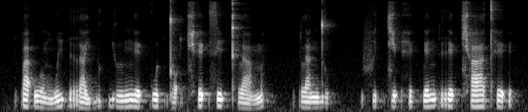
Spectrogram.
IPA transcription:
p a˥˩ ʔ w o˩˦ m w i˥˩ ʔ r a˩˦ j b ɯ˥˩ k̚ j ɯː˦˥ ŋ e˦˥ ʔ k w ɯ˥˩ k̚ d ɔ˨˩ ʔ t͡ɕʰ e˦˥ ʔ s i˦˥ ʔ kʰ l a˩˦ m | p l a˦˥ n d u˨˩ k̚ | f i˦˥ t̚ t͡ɕ e˦˥ ʔ h e˥˩ k̚ l e˥˩ n p r e˥˩ ʔ t͡ɕʰ aː˥˩ tʰ e˥˩ ʔ

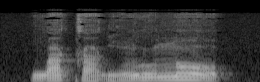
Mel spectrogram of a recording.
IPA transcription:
w a˧ k a˨ ɡ ũ˨˦ l u˦ n ɔ̃˦˨

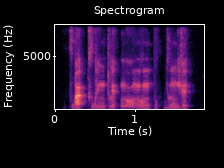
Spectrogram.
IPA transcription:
k w a˦˥ t̚ k w i˧ n p l e˨˩ k̚ ŋ ɔː˨˩ m o˦˥ m p u˦˥ k̚ j ɯ˥˩ ŋ j e˥˩ k̚

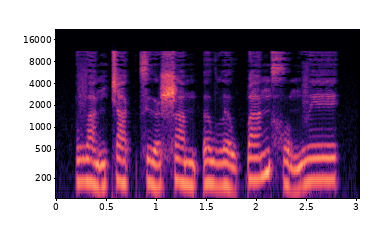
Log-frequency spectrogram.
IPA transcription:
v a˨˩˨ ŋ c a˨˩ k̚ s ɨ˨˩˨ ə̯ ʂ a˨˩ m ʔ ə˨˩ w l ə˨˩˨ w ɓ a˧˥ ŋ x o˨˩˨ ŋ v e˧

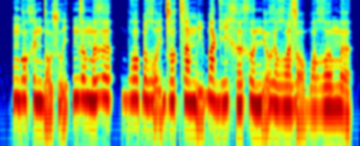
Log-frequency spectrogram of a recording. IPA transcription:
ŋ ɡ ɔ x ʏ n d ɔ̰ sʷ ḭ | n z ɤ m ə ɣ ə | bʱ ɔ ɓ ə ʁʷ ḭ d͡z ɔ t͡s a m ḭ b a ɡʱ i x ə x ɤ nʲ ɔ̰ ɣ ʏ ʁʷ a z ɔ̰ b ɔ ʁʷ ɤ m ə

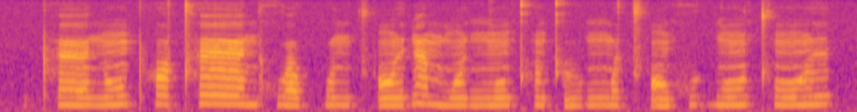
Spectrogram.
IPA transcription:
pʰ ɛː n õ pʰ ʌ tʰ ɛː n xʷ a ʊ̯ k͡p ʊ n t͡sʼ ɔ̃ ɪ̯ ɗ ɛ̃ m b ɔ̃ ɪ̯ ŋ͡m õ kʰ ə̃ kʼ ɯ ʊ̯ ŋ͡m ə t͡sʼ ɔ̃ xʷ ɛ ɡ͡b õ tʰ õ ɪ̯

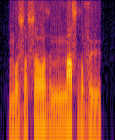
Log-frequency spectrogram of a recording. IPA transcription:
m o z ʉ sˤ ʉː ðˤ y mː ɛ sˤ ðˤ u v ʉ

